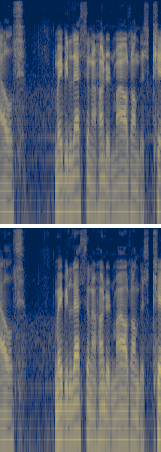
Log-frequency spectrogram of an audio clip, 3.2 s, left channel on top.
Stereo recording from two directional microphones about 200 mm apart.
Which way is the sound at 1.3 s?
25° right (ahead or behind).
